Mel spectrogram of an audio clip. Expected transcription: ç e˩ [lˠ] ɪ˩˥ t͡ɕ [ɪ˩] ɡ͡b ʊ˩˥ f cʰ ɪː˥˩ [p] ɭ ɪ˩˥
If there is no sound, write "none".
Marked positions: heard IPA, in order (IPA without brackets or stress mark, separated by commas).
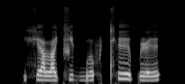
lˠ, ɪ˩, p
